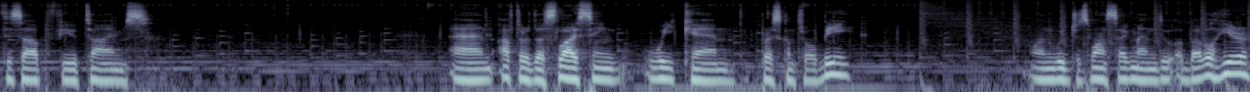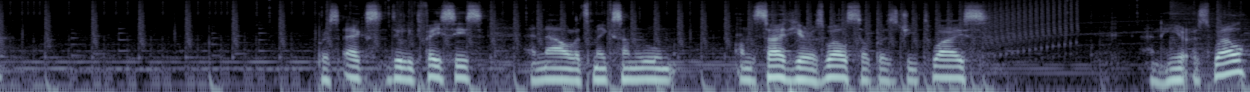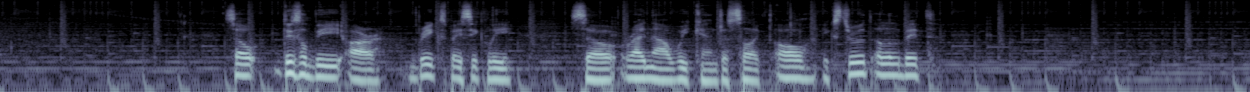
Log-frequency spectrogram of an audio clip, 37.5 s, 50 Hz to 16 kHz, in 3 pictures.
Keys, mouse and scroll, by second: 3.7-4.5 scroll up 4, 4.5-7.3 shift+middle drag, 7.3 ctrl+b, 16.3 x, 17.7 click, 19.8 b, 20.9 g, 23.8 click, 24.5 g, 28.8-31.1 shift+middle drag, 31.1 a, 32.8 e.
